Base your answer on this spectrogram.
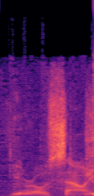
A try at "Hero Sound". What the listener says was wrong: Why do you say it like that, man? There's so much emphasis on the R.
